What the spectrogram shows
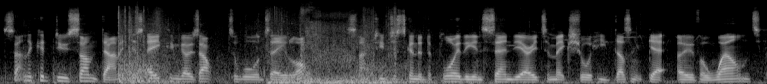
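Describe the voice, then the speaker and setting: A man's voice: mid-range voice, fairly quick, hardly any pauses. A man working as an esports caster, giving analytical commentary on a live match and explaining tactics with his own opinions. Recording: clear background noise with clicks.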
